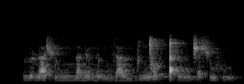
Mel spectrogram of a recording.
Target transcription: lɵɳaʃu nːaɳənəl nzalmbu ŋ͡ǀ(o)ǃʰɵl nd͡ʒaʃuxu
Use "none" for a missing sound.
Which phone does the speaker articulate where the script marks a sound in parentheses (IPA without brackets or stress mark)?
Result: o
